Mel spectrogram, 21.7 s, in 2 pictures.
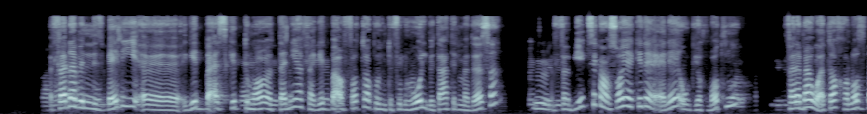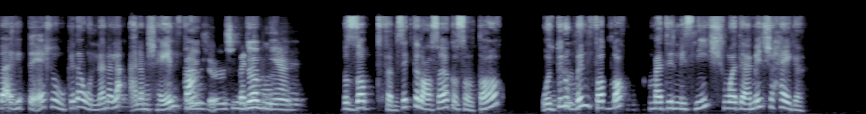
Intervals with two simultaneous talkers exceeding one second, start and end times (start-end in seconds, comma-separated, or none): none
